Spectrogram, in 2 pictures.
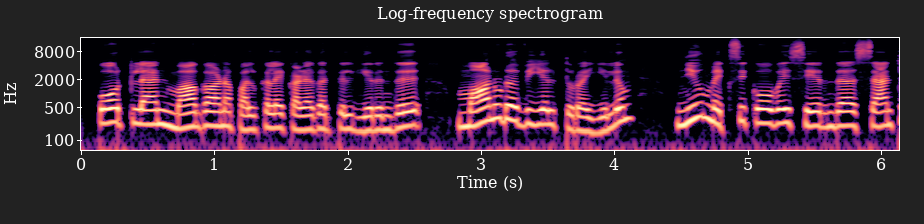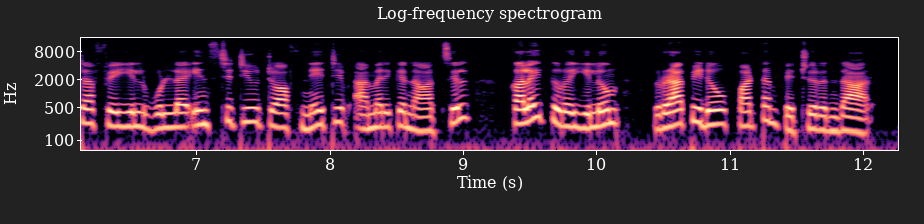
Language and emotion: Tamil, neutral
